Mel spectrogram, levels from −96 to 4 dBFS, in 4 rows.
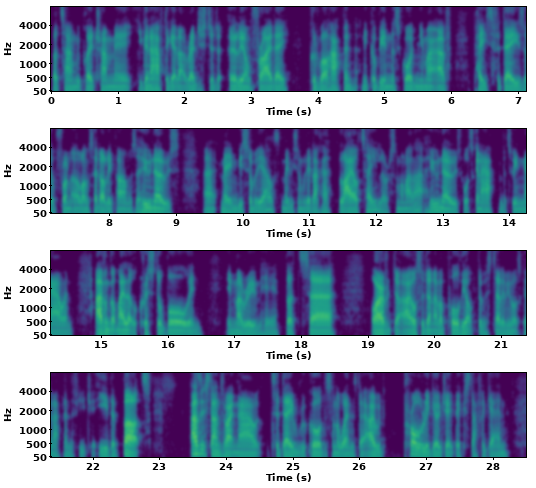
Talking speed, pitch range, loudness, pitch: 250 wpm, 100-110 Hz, -31 LUFS, 105 Hz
